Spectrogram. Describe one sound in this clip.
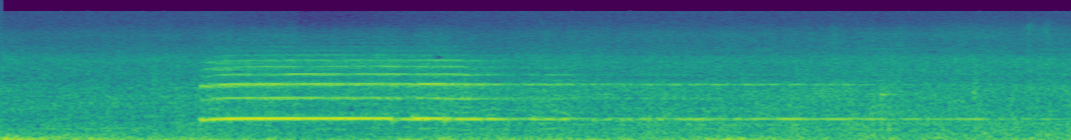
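A steam locomotive whistle blows long and steady, then fades.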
